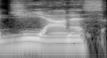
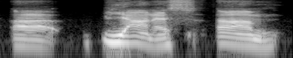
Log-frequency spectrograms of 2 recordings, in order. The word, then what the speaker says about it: Giannis: or as some national guys like to say, Giannis. I don't understand how people mispronounce it. It blows my mind, but Giannis.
